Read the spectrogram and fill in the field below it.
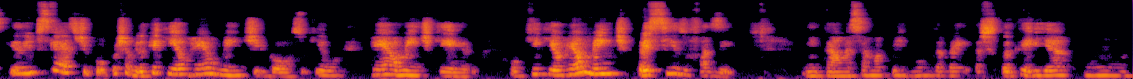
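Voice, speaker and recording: A woman's voice: mid-range voice, roomy sound, distant mic, low-quality recording. A middle-aged woman from Minas Gerais, Brazil, chatting as a podcast guest about her life and often restarting her sentences. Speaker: guest, business owner. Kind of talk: interview storytelling.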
